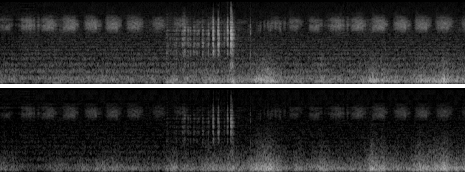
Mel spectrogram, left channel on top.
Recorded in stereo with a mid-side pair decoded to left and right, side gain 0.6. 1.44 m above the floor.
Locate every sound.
0.0 s an insect: 60° left
1.7 s scissors: 60° left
